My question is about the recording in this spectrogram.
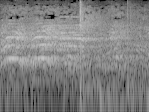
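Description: Indoor volleyball rally: one sharp ball strike a little over a second in, with short high squeaks of shoes on the court, over crowd noise.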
